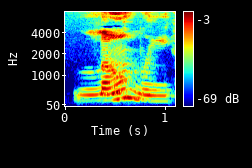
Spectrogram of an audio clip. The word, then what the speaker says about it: lonely: word for you too there's that silent e again helping that o make its long sound o e that y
